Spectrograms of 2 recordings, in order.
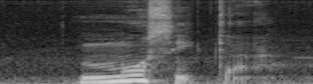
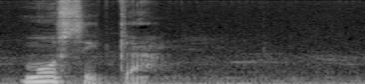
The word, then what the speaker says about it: música: tildarse estas sílabas tónica tenemos por acá la palabra música música hace mayor fuerza de voz en la sílaba música otro ejemplo es la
